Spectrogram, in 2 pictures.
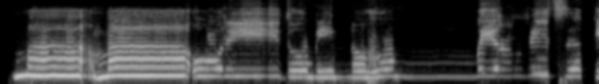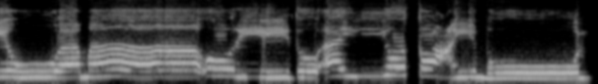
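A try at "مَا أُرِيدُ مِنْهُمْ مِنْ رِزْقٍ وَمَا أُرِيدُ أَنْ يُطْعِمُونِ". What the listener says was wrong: Iya.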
